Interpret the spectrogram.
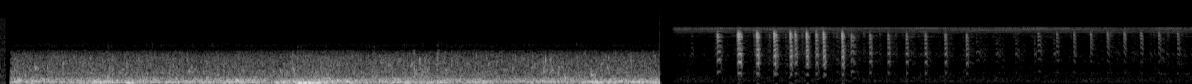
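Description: Muffled underwater rumble and water noise, cutting off suddenly about six and a half seconds in. A quieter run of sharp clicking chirps follows, several a second, spacing out toward the end.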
